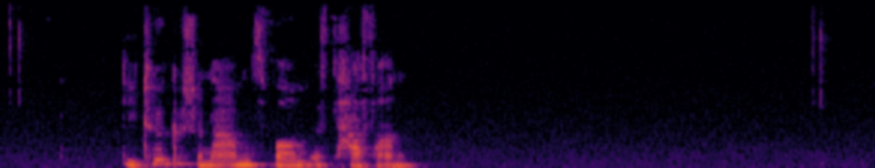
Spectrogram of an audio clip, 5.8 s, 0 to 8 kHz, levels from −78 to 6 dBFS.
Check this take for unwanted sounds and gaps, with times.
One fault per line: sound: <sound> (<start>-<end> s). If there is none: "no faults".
no faults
